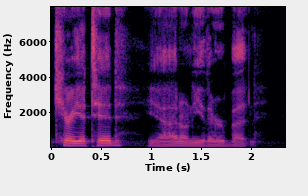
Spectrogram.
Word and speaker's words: Caryatid: Yes, it's Caryatid. That is how it's pronounced.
